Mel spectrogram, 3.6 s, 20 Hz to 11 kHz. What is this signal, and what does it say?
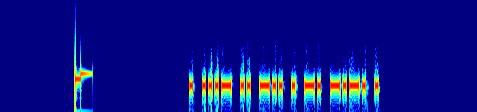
Morse code, heard as a keyed tone, about 48 wpm, 700 Hz. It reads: EVIDENCE
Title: Sentences from Top 1300 Words - New Word Drill - 50wpm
